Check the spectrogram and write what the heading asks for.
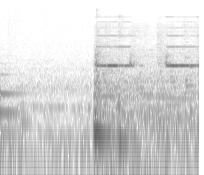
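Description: Microwave oven beeping twice about a second in, two steady high beeps each about a third of a second long, over the low hum of the oven: the end-of-cooking signal.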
